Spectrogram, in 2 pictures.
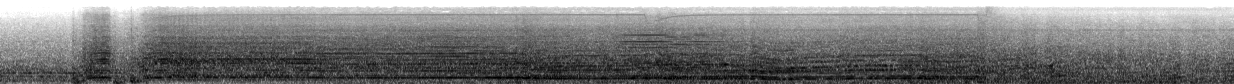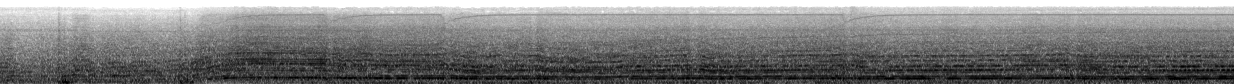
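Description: A racing car engine revs up high and shifts gears.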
